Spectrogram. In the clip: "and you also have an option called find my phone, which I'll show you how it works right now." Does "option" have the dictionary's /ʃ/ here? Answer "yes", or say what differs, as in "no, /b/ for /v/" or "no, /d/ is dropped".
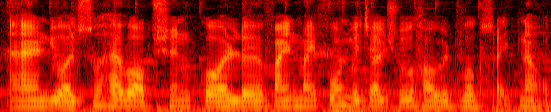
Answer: yes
